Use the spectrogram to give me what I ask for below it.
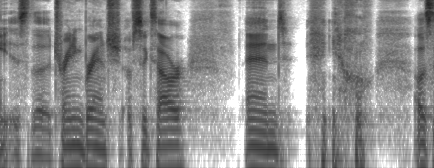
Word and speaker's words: Sig Sauer: I want to recognize Sig Sauer, and that's the correct pronunciation, Sig Sauer, Sig Sauer.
